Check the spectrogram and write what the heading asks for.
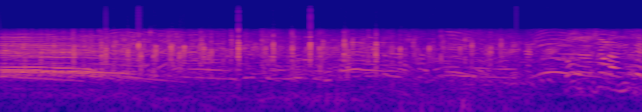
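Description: A group of men cheering in one long held shout, then scattered claps and voices from the huddled team.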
